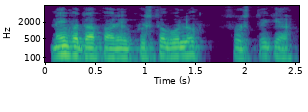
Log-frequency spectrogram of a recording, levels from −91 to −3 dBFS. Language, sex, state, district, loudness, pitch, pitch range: Hindi, male, Jharkhand, Sahebganj, -32 LUFS, 120 Hz, 110-125 Hz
